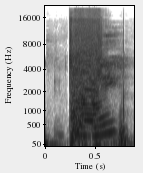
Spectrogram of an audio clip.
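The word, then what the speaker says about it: des: s d so Sisters Day s so again those are pronounced a day and then if you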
